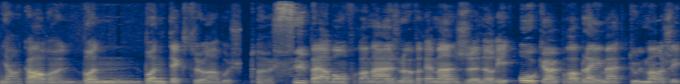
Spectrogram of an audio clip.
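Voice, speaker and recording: With a Quebec accent, a man speaks at a moderate pace in a bright, sharp, medium-pitched voice with lively intonation. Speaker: home cheesemaker, video host. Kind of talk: cheese tasting video. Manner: casual, chatty.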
